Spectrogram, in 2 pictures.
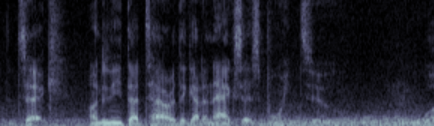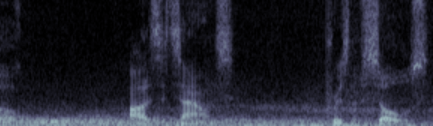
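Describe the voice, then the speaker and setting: An actor playing a gravely ill young male mercenary in a video game, weary but stubborn, terse and clipped in a low, breathy voice. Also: slow, pauses often, heavy background noise. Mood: urgent, serious. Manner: terse, clipped street slang. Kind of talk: naturalistic video game acting. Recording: loud music over dialogue. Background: loud music.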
